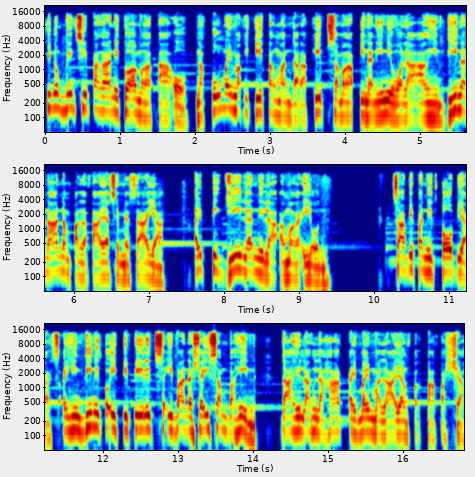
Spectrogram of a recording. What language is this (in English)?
Filipino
